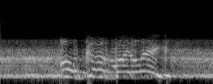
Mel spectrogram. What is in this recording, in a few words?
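damaged pilot mood medium, speech English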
